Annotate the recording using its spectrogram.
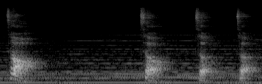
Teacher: the T sound, ta, which is the voiceless alveolar plosive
